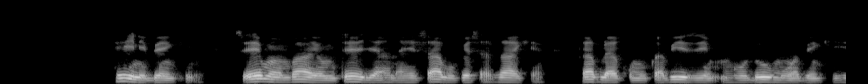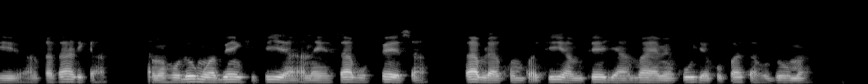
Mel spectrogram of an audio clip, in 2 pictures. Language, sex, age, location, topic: Swahili, male, 25-35, Dar es Salaam, finance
